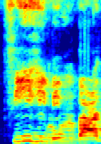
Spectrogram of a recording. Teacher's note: فیہ من بعد یہاں پر نون ساکن کے بعد با ہے، تو نون ساکن کے بعد با ہے، تو نون کو میم سے بدل کر غنہ اخفا کے ساتھ پڑھیں گے، اس کو اقلاب کہتے ہیں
